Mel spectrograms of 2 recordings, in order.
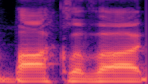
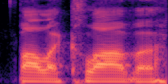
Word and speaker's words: balaclava: just civilian clothes, Chinese combat surplus boots, a baklava, just that shit. Just basic ass We got baklava? Yeah. balaclava. Thank you. Yeah. I like how you went after you pronounced it correctly.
